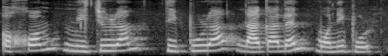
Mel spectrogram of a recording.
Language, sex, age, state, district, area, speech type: Assamese, female, 18-30, Assam, Biswanath, rural, spontaneous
